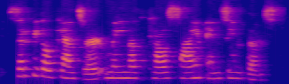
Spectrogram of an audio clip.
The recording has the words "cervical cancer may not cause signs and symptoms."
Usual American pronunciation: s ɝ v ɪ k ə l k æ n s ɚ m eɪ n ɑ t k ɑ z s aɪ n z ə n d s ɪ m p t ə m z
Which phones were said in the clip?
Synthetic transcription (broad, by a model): s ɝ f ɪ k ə l k æ n s ɚ m eɪ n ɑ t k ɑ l s aɪ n ə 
